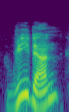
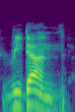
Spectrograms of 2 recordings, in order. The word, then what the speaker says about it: redone: The stress is on the end of the word. Instead of redone, it's redone. Redone.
